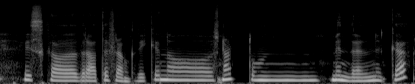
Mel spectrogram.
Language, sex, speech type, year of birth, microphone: Norwegian, female, spontaneous, 1971, Sennheiser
